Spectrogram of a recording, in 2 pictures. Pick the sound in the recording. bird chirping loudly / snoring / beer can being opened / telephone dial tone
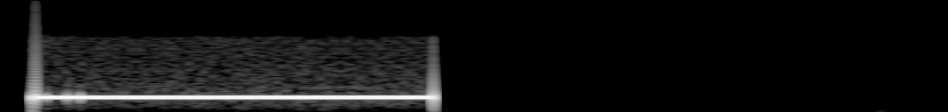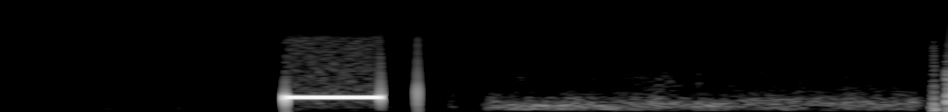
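telephone dial tone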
